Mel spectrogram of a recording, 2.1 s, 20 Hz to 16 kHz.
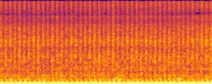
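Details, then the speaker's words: Honda CR-V 4WD: raspy puffing exhaust leak at idle where the intermediate pipe meets the rear muffler, flange rotted and melted away; pushing the pipes together quiets it, fixed with an aftermarket split flange. "I guess it's been running like that for a while because everything looks like it's melted or rusted all right so now if you push these two together it goes quiet"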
